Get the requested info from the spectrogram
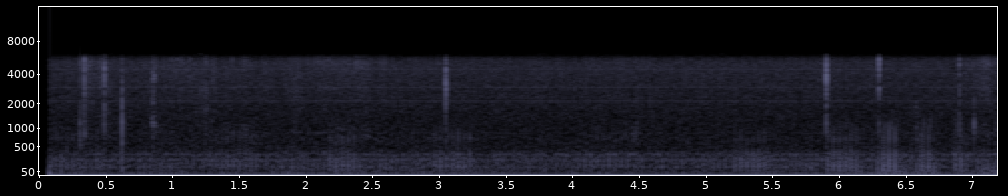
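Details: Domestic cat purring while playing with a camera string indoors; a continuous low rumbling purr with steady pulsing throughout, broken by a few faint clicks and taps.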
